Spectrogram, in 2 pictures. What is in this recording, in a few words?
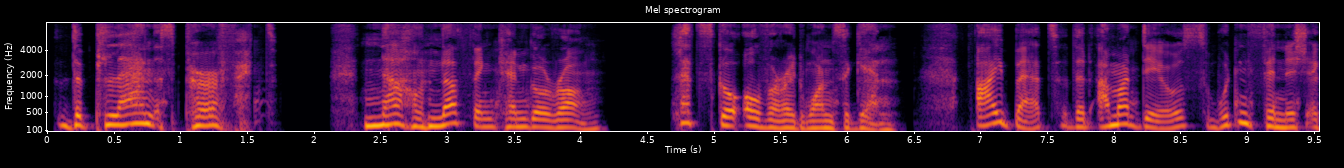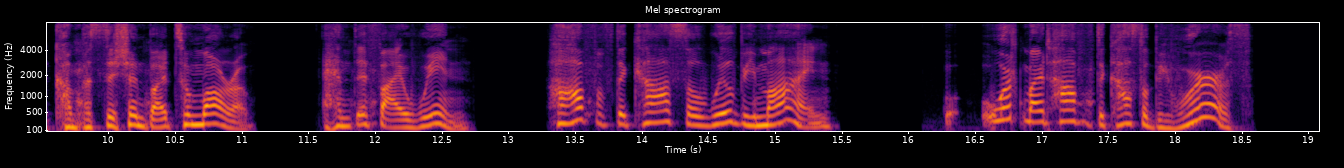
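German English, male, character, accent of germany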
